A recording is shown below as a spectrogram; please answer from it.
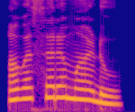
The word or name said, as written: ಅವಸರಮಾಡು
